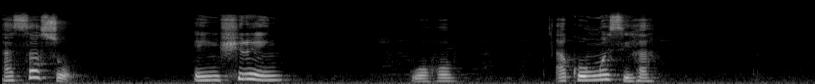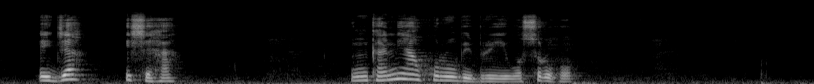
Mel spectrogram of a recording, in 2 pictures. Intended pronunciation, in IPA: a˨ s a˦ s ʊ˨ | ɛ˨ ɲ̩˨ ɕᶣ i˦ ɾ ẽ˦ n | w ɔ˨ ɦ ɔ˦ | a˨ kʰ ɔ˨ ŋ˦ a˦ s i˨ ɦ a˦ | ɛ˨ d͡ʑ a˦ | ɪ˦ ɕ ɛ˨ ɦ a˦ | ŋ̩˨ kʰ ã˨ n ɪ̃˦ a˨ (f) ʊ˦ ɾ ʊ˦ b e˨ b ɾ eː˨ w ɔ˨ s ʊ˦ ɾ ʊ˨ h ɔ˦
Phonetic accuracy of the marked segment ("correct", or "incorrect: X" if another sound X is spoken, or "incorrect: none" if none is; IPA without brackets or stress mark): incorrect: h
